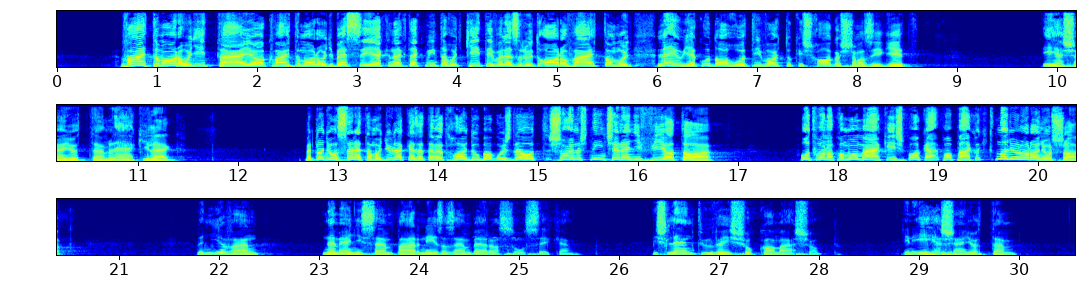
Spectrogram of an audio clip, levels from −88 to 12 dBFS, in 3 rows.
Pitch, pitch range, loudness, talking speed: 205 Hz, 155-230 Hz, -22 LUFS, 135 wpm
